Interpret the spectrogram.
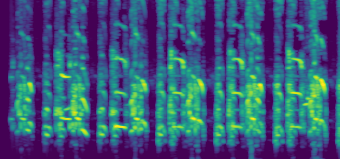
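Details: Grey francolin (teetar) calls used to lure francolins: loud, harsh, rapid squawking notes repeated in quick bursts of about two per second, high and scratchy, with no other sounds.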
